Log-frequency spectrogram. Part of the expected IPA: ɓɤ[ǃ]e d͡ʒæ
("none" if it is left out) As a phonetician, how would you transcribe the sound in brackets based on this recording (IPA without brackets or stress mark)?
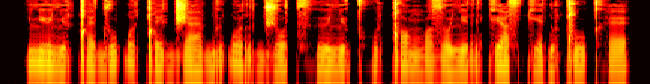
ǃ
